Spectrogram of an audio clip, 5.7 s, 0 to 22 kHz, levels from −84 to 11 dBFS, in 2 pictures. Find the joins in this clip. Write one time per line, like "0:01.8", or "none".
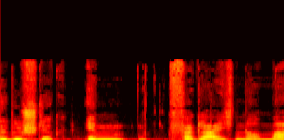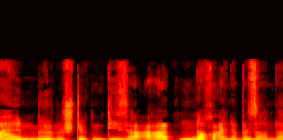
0:02.4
